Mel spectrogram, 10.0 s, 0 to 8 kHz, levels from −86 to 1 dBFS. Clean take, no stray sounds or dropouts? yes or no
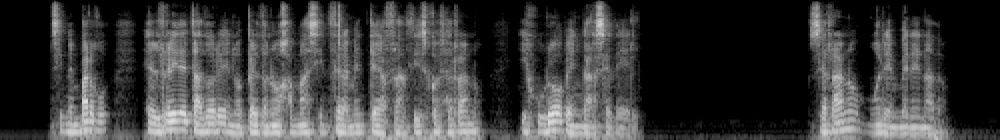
yes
